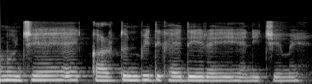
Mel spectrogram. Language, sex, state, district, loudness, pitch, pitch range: Hindi, female, Arunachal Pradesh, Lower Dibang Valley, -17 LUFS, 185 Hz, 175-195 Hz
